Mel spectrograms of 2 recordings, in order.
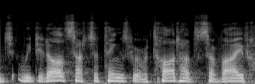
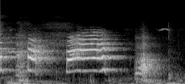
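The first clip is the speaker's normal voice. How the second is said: big laugh. Real, not acted. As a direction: laugh out at your own punchline. Laughing at own punchline.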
